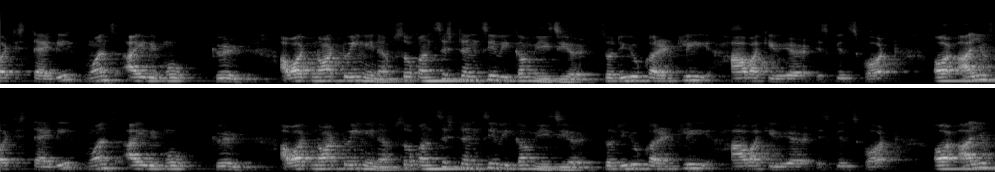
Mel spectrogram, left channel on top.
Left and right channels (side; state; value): both; normal; correlation 0.27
